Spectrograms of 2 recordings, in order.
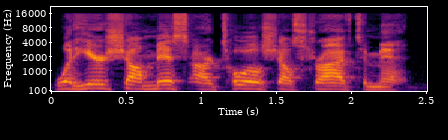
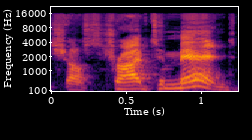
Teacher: trick is to end the line on an up note. Don't end the line on a down note.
